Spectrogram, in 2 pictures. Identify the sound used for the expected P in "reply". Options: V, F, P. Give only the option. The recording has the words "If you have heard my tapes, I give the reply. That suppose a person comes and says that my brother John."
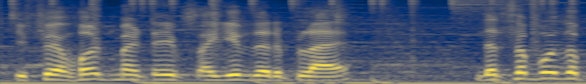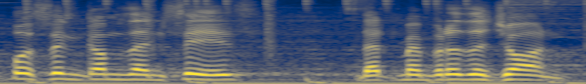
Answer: P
